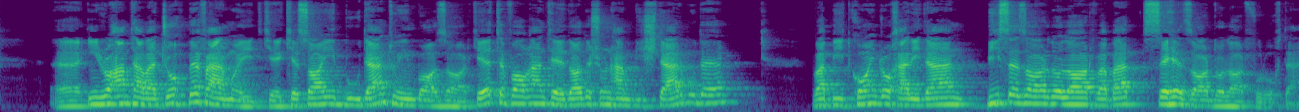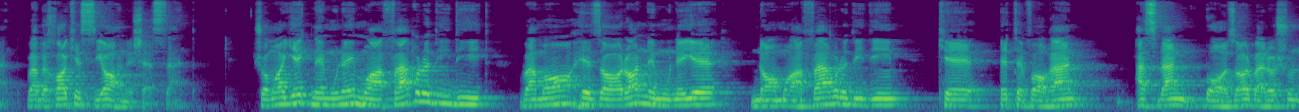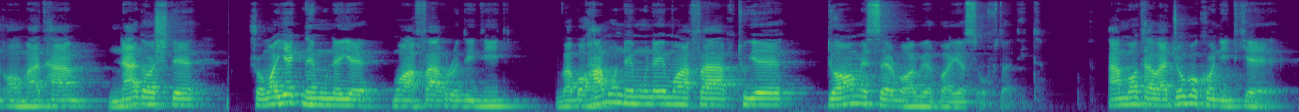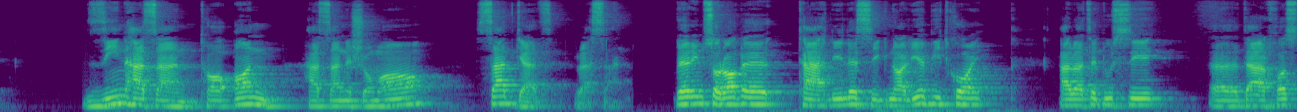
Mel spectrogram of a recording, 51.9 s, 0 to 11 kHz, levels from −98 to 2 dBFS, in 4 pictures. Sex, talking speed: male, 105 wpm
